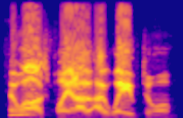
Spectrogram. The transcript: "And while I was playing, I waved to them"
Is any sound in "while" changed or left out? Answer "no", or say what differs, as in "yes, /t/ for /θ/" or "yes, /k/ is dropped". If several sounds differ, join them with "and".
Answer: yes, /n/ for /l/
